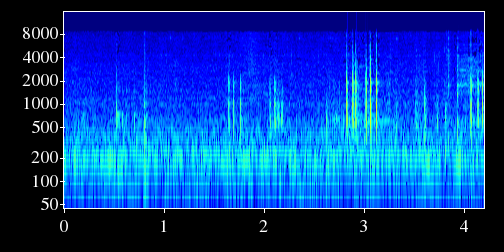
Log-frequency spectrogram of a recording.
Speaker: it is scanning just cancel that folder view there you go the hard drive is working okay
